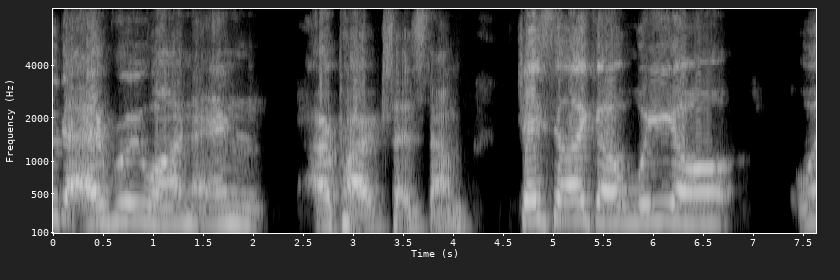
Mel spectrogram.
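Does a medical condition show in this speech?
Yes: cerebral palsy.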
